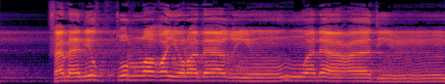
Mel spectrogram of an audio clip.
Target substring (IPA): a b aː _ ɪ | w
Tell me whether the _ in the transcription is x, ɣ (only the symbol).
ɣ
